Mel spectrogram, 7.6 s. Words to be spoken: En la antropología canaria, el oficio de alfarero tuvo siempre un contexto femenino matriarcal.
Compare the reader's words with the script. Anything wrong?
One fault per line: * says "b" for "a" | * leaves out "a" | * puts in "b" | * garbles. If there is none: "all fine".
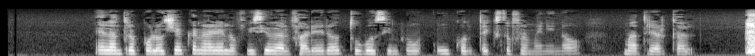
all fine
